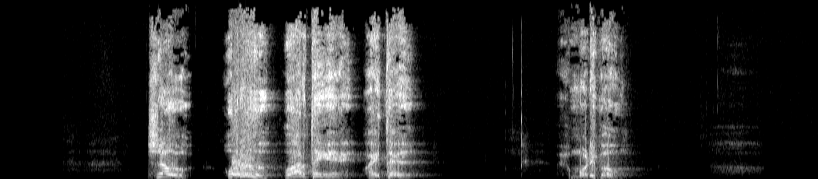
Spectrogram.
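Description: An elderly man speaks firmly into a headset microphone.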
